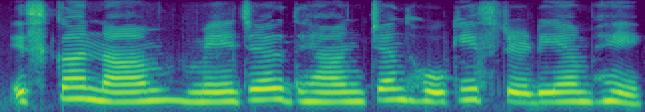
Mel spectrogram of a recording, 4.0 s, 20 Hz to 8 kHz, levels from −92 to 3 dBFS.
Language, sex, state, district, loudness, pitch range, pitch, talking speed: Hindi, female, Madhya Pradesh, Bhopal, -12 LUFS, 215-250 Hz, 220 Hz, 105 wpm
